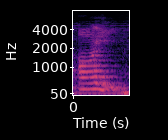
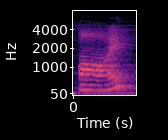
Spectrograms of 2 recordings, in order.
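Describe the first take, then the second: First: آئی as "aa-ee", ending on a full ee; wrong Urdu-style I. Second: آئی as one smooth "ae" glide; correct English I. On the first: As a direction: say آئی as two vowels. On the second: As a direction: say آئی as a single drawn-out syllable. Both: Shown as a demonstration. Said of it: "not آئی".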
